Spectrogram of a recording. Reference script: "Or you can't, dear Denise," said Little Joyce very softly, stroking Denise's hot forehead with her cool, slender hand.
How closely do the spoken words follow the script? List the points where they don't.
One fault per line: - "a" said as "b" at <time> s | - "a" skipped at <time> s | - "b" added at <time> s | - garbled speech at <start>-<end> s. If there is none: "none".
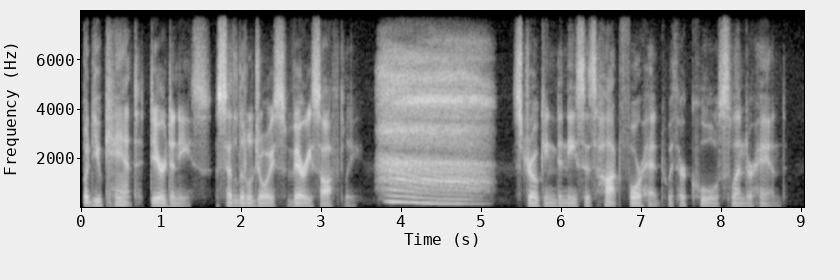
- "Or" said as "But" at 0.0 s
